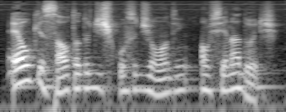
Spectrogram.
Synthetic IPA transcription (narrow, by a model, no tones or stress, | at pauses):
ɛʊkɪsawt̪ɐd̪ʊd͡ʒiʃkuɾsʊd͡ʒɪõnt̪ẽj̃awssenad̪o̰ɾɪʃ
